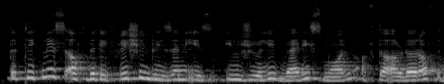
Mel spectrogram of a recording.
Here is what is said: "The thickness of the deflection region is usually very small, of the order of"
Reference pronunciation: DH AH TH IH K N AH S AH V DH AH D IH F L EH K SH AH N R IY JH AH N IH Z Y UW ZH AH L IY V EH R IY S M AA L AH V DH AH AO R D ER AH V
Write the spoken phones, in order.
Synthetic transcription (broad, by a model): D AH T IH K N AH S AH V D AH D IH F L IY SH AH N R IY Z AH N IH Z Y UW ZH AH L IY V EH R IY S M AA L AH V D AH AO R D ER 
